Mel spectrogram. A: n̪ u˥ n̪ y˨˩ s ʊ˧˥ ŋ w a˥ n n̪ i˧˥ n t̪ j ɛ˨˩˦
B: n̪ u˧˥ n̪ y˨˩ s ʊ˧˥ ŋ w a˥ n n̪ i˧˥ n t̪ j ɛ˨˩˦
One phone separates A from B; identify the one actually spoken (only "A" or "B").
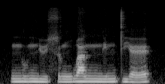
B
